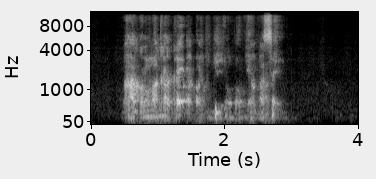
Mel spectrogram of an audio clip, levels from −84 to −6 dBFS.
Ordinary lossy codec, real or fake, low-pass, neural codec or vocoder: Opus, 64 kbps; fake; 10.8 kHz; codec, 24 kHz, 1.5 kbps, HILCodec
